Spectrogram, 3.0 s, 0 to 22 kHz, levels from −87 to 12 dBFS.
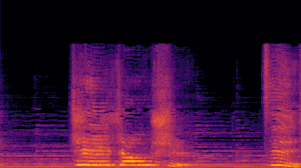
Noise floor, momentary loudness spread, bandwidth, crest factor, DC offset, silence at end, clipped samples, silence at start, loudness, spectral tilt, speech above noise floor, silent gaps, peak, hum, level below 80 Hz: -33 dBFS; 23 LU; 16.5 kHz; 14 dB; under 0.1%; 0 s; under 0.1%; 0 s; -13 LUFS; -2 dB/octave; 20 dB; none; 0 dBFS; none; -50 dBFS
